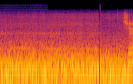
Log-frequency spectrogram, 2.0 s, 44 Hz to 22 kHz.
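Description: Steady low rumble of wind on a helmet-mounted microphone while riding a Honda CBR125R motorcycle, with its small single-cylinder engine running beneath it. A man's voice starts near the end.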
